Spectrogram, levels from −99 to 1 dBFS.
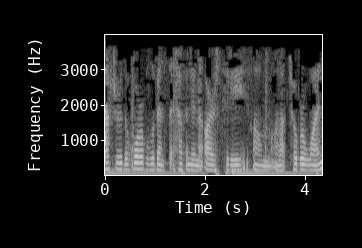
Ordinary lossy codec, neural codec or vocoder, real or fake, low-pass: MP3, 16 kbps; none; real; 3.6 kHz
